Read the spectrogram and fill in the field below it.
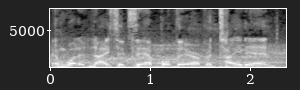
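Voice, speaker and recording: A man's voice: fairly high pitch, fairly quick, very noisy, natural voice. A man playing an opinionated football analyst in a video game, explaining in a conversational, emphatic way. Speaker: color commentator.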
